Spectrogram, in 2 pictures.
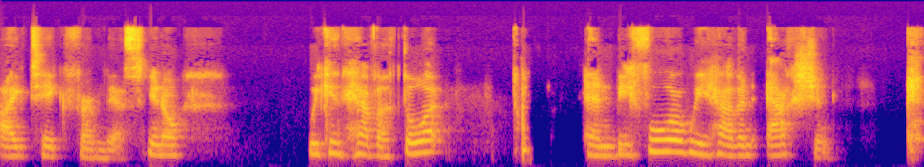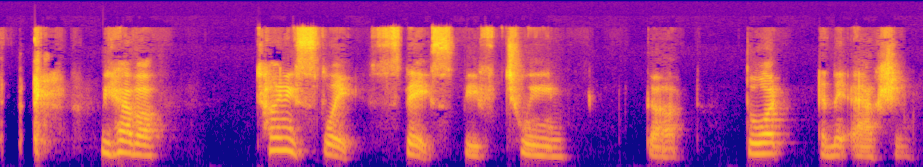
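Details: Adult woman living with aphasia, apraxia of speech, dysarthria and other communication challenges after a stroke: aphasia with apraxia of speech and dysarthria.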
